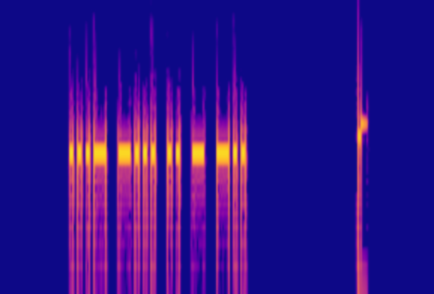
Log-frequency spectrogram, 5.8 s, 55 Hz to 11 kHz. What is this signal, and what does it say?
Morse code, heard as a keyed tone, about 22 wpm, 700 Hz. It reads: VBITD
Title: Code Groups - 5 Letters - 22wpm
